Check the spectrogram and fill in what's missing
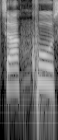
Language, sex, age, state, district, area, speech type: Bengali, female, 30-45, West Bengal, Purba Medinipur, rural, read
